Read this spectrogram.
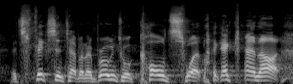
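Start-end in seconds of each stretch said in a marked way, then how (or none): none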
